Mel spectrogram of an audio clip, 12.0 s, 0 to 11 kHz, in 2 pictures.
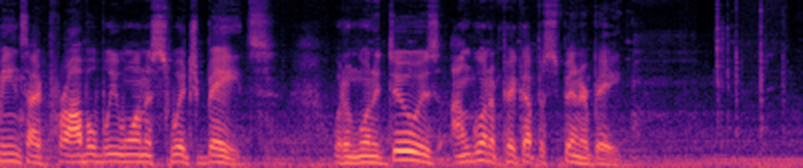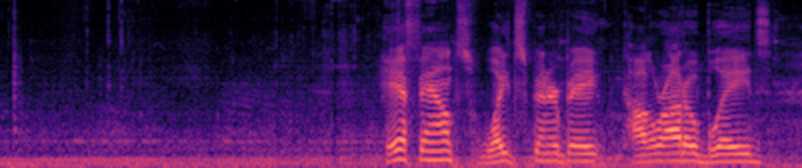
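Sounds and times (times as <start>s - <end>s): steady low hum: 0.0s - 12.0s
fishing rod clicks and knocks: 5.3s - 7.1s.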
